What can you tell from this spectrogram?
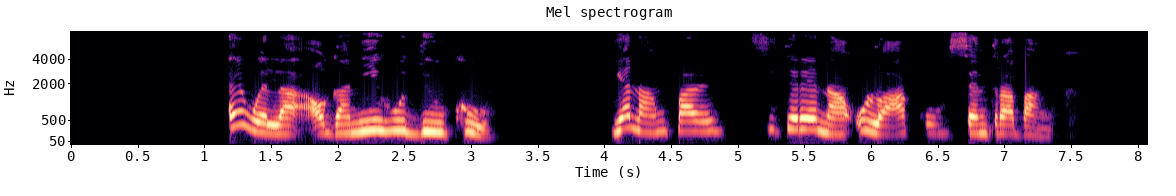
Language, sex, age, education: Igbo, female, 15-29, tertiary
